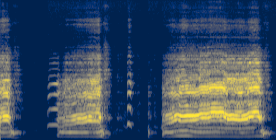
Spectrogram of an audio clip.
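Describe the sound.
A person's voice imitates a cow with drawn-out, droning moos: a short one, then a longer sustained moan after a few quick breathy sounds, fairly loud.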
